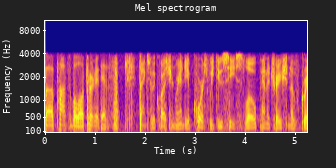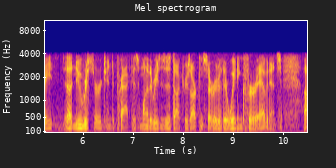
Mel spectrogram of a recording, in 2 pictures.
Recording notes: March 2005 Author in the Room® Teleconference.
